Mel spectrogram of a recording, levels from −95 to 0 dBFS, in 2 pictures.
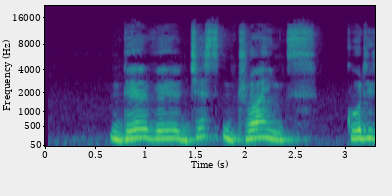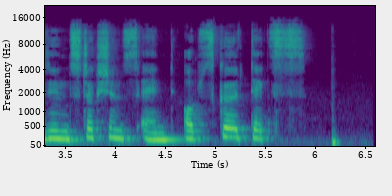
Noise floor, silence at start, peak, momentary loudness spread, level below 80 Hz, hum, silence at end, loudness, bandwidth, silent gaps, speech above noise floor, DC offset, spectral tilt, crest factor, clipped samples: -64 dBFS; 0.65 s; -14 dBFS; 12 LU; -62 dBFS; none; 0.35 s; -29 LUFS; 14.5 kHz; none; 36 dB; under 0.1%; -5.5 dB/octave; 16 dB; under 0.1%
